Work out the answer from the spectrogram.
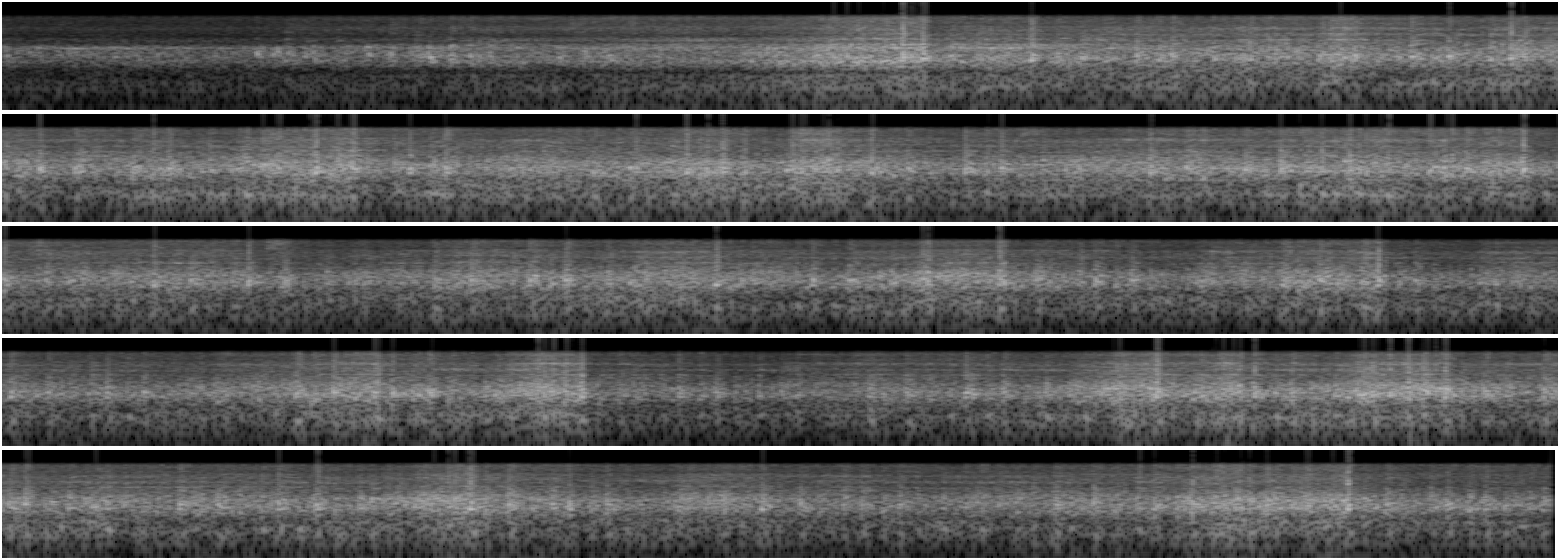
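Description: A train running along the tracks close by, its rumble building over the first few seconds and then staying loud and steady, with occasional faint clicks of the wheels.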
